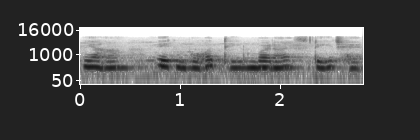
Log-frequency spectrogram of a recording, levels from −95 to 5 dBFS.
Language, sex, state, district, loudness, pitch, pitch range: Hindi, female, Bihar, West Champaran, -17 LUFS, 235 Hz, 225-245 Hz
